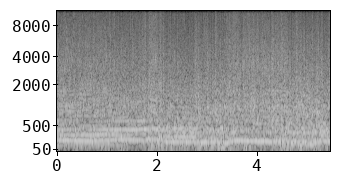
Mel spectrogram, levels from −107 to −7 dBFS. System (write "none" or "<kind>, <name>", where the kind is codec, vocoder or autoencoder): none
